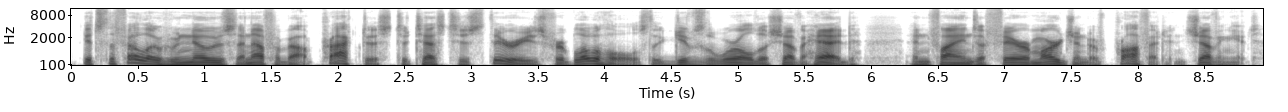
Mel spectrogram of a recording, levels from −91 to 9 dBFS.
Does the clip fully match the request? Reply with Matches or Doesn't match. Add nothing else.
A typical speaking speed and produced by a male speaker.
Doesn't match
